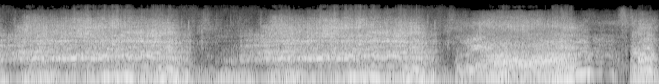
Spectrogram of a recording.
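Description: A lion roars in long, harsh, rumbling bursts, each lasting a few seconds.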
